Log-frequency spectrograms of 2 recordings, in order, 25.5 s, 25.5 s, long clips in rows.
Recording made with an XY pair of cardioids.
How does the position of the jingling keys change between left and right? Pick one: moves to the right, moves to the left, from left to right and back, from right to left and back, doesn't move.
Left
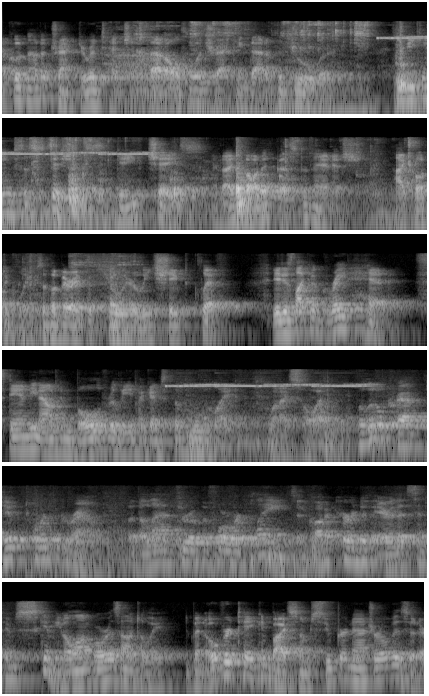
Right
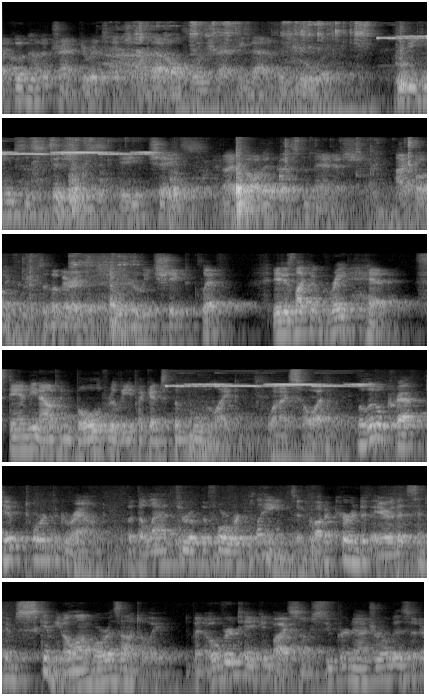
from right to left and back.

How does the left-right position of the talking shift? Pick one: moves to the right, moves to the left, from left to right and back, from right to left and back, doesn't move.
from left to right and back.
